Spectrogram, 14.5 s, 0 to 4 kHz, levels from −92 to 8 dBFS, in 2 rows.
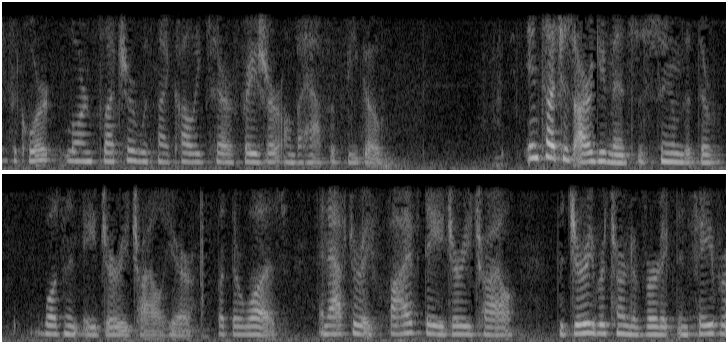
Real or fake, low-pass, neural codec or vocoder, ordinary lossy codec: real; 3.6 kHz; none; AAC, 24 kbps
